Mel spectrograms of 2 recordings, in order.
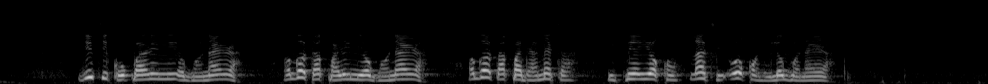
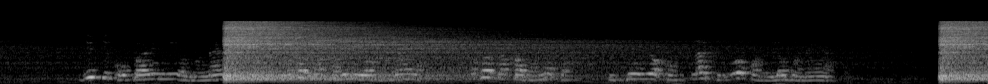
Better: first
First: none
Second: background sound (Crash cymbal); 3 dB above the speech // room echo; dies away in 0.3 s

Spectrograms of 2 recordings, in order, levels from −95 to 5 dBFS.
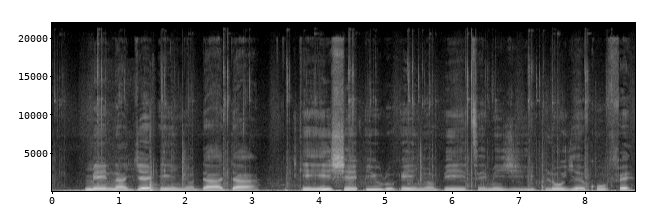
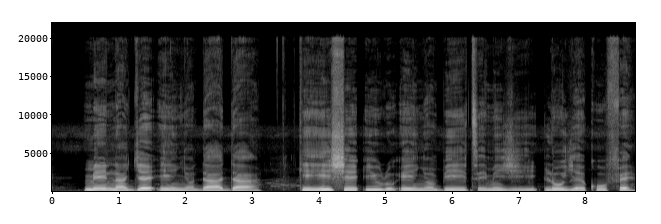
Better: second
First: background sound (Walk, footsteps + Drawer open or close); 7 dB below the speech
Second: none

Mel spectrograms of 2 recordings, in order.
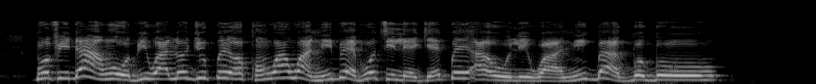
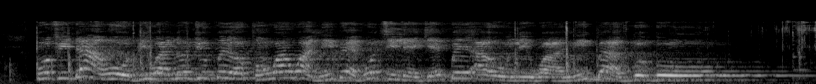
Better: first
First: none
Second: background sound (Keys jangling); 18 dB below the speech // room echo; dies away in 2.3 s

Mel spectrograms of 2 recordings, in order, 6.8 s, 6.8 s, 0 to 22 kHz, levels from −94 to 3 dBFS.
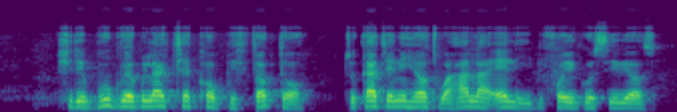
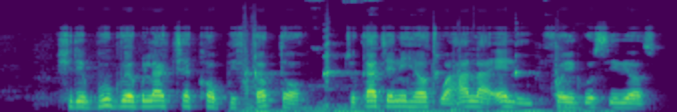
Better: first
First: none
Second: noise reduction (classical method log-MMSE)

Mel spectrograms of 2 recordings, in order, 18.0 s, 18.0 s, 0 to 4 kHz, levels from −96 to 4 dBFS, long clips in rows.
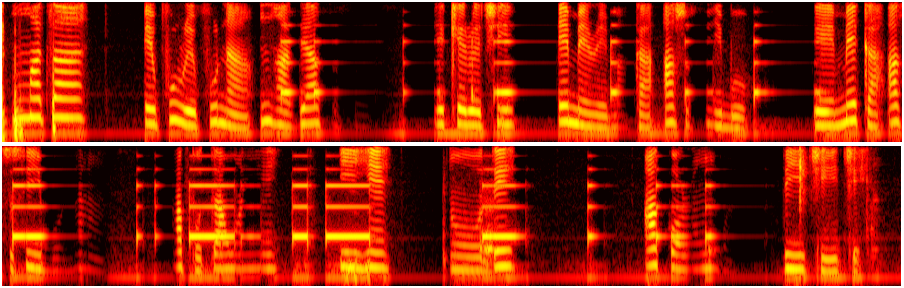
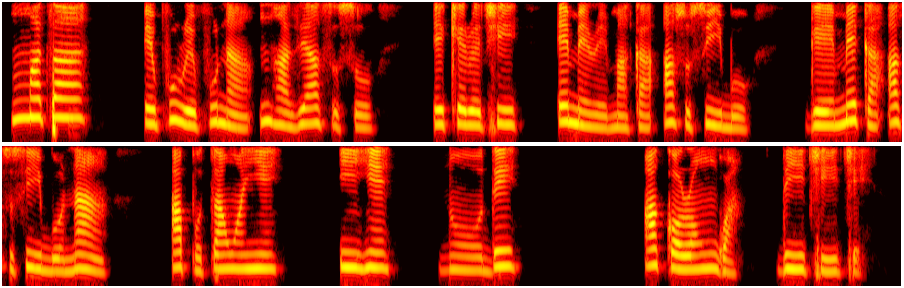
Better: second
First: noise reduction (neural mask model RNNoise)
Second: none

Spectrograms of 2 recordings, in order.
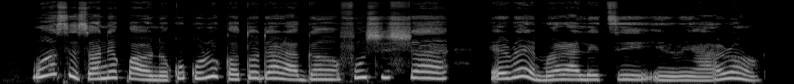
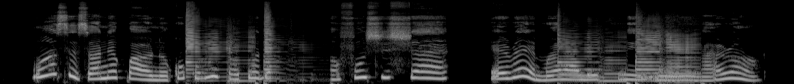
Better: first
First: none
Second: noise reduction (neural mask model RNNoise)

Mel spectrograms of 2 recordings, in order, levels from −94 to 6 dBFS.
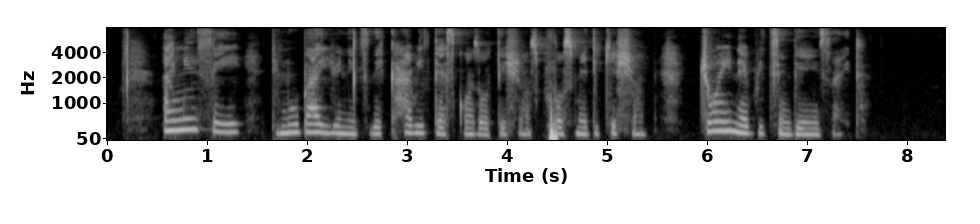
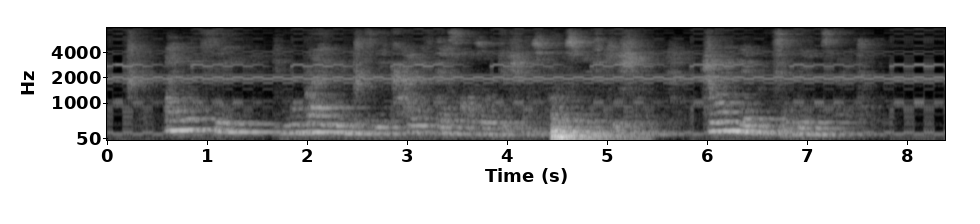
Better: first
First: none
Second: background sound (Alarm); 16 dB below the speech // room echo; dies away in 1.3 s

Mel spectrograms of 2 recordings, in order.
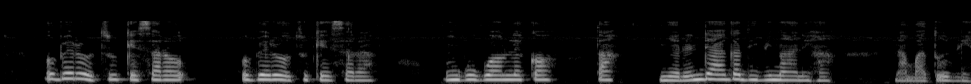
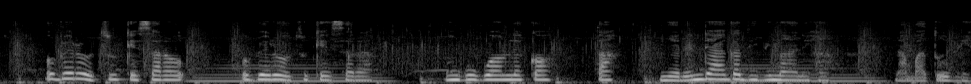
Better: first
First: none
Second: background sound (Applause + Wind instrument, woodwind instrument); 14 dB below the speech

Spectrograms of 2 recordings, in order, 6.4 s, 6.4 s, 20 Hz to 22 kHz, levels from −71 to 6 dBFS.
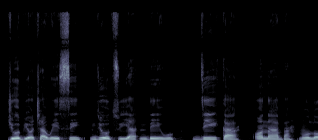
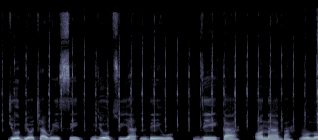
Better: first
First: none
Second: noise reduction (classical method Wiener filter)

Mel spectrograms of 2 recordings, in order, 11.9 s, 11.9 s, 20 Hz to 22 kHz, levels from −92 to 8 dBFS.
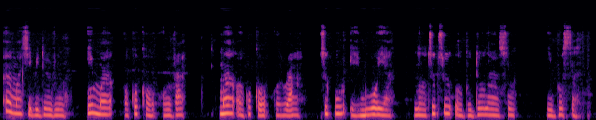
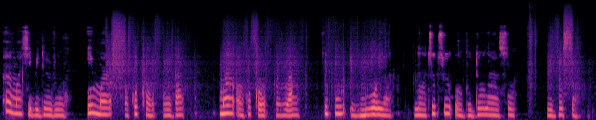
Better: first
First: none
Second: noise reduction (neural mask model RNNoise)

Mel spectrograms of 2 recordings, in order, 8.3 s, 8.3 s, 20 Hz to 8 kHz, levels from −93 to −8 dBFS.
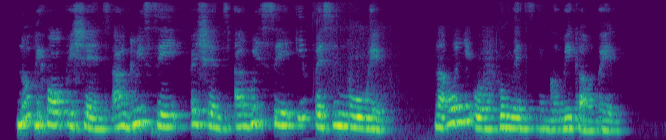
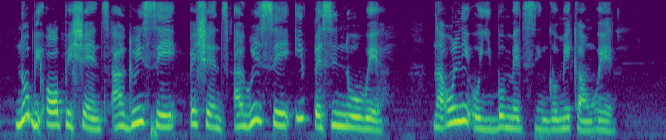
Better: second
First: noise reduction (neural mask model DeepFilterNet 3)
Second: none

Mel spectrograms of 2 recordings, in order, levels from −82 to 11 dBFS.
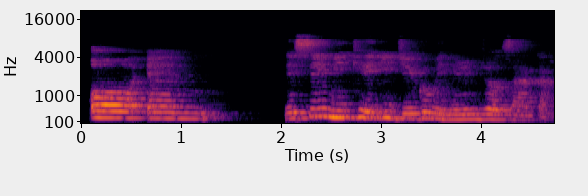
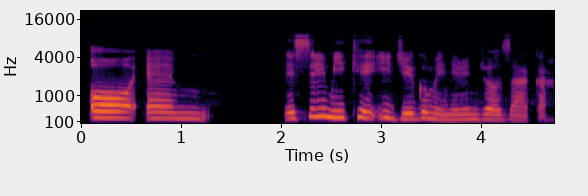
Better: second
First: room echo; dies away in 0.6 s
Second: none

